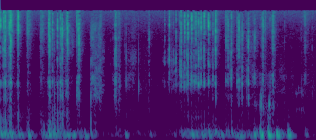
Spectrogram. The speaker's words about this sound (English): Let me see if I can touch people's ears with the pages of Single Track then.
